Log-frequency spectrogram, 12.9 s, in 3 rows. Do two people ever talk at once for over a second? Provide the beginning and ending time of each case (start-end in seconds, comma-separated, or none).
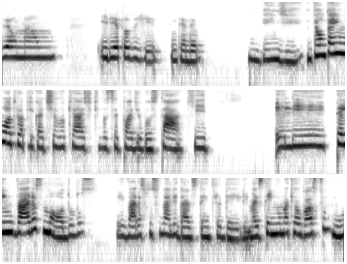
none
